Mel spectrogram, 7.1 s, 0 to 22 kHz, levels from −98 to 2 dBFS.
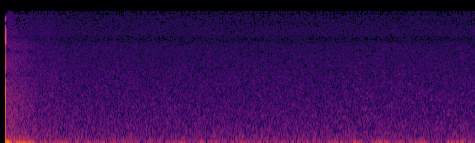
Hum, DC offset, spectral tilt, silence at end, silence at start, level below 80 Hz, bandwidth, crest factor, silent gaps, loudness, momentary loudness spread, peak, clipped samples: none; under 0.1%; -1 dB/octave; 0 s; 0.05 s; -60 dBFS; 16.5 kHz; 44 dB; none; -50 LUFS; 5 LU; -2 dBFS; under 0.1%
